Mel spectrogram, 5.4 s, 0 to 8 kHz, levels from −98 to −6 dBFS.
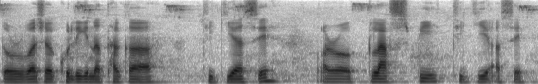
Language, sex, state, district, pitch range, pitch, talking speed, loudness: Nagamese, male, Nagaland, Dimapur, 95-105 Hz, 100 Hz, 110 wpm, -22 LUFS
